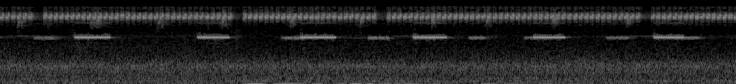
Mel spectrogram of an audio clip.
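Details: Crickets at night make a loud high trill that pulses slightly, with a lower voice adding short chirps, some doubled, about once a second. A few brief dips in loudness break the trill.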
